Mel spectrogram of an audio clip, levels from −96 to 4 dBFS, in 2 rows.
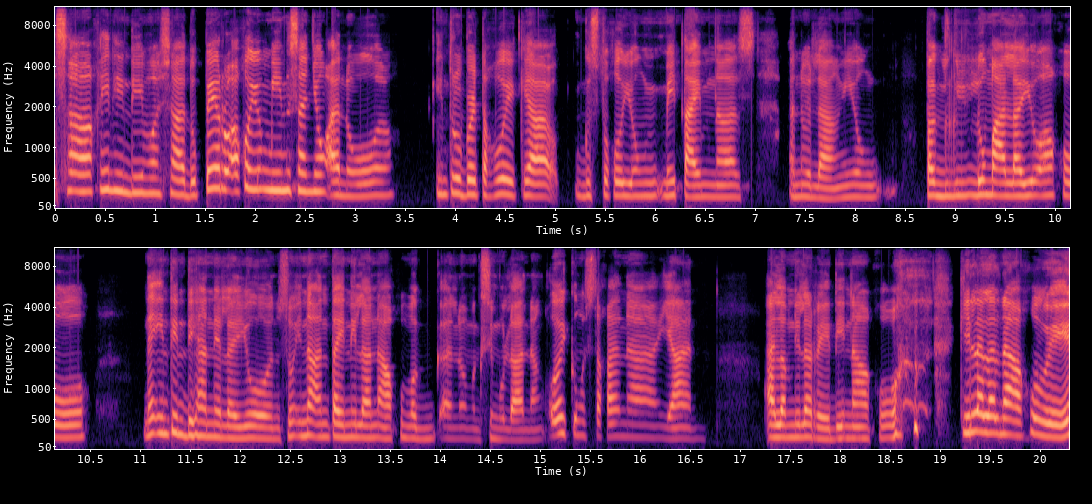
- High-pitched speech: Yes, high, 215 Hz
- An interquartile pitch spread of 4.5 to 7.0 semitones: No, average, 3.4 semitones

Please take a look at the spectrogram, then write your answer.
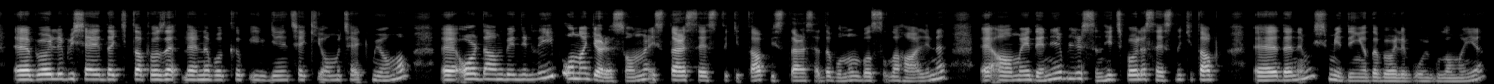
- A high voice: Yes, high, 210 Hz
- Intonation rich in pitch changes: No, average, 3.5 semitones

